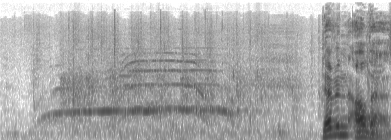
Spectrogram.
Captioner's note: audience cheering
